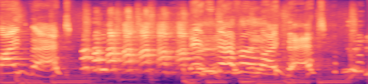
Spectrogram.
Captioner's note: laughs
